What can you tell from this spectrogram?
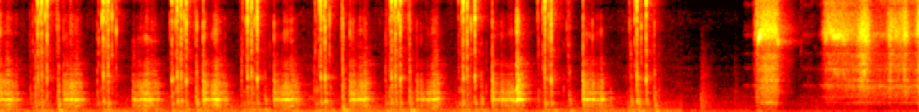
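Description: Ratchet tap wrench clicking about four times a second as a tap is worked by hand into a drilled hole in a steel part, stopping about five seconds in. Near the end, a plastic packet crinkles as it is handled.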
